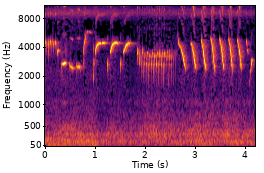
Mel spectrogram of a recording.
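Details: Canary master song for young birds: low trill and looping whistles, a rich buzzy trill, then a run of about eight rapid descending whistled notes ending on a low trill.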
